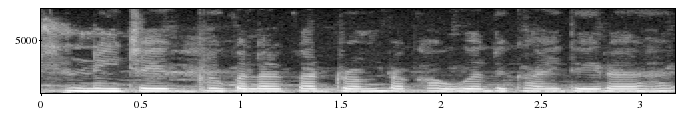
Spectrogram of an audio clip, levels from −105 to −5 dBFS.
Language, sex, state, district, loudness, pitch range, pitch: Hindi, female, Chhattisgarh, Balrampur, -13 LUFS, 225-240 Hz, 230 Hz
